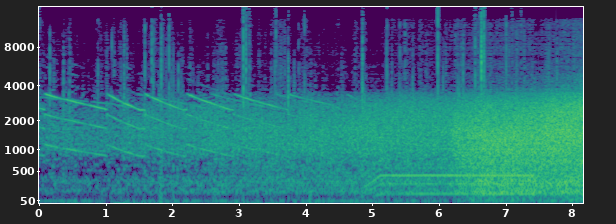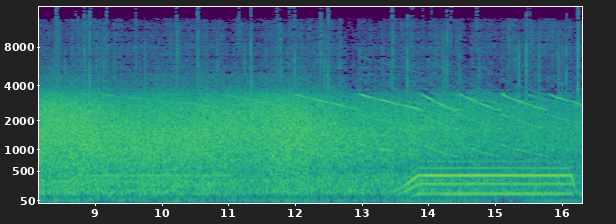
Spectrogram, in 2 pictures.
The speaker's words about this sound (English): In contrast, here from Brian Hodgson is a charming evocation of a seascape, with gulls, sea, and ships.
